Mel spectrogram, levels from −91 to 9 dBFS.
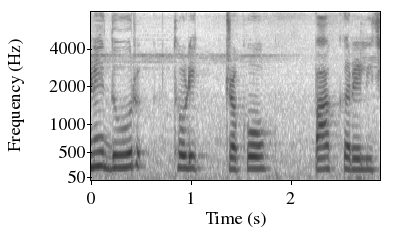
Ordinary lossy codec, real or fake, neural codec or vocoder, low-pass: none; real; none; none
